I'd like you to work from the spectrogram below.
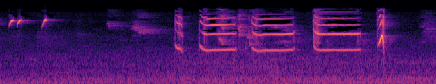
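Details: Orange-headed thrush singing in a lively 'gacor' style: a few high thin chirps, then a run of flat, nasal, evenly held notes with strong overtones, broken by sharp high clicks.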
